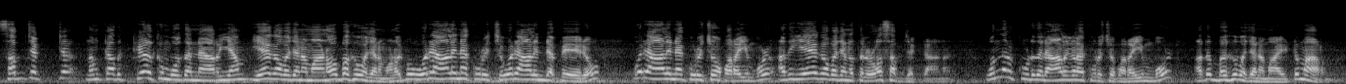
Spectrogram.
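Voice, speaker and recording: A man teaching a slow, explanatory grammar lesson, spelling words out letter by letter and giving each translation. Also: high-pitched, fairly bright tone. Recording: slightly dull lo-fi recording with faint background noise.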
